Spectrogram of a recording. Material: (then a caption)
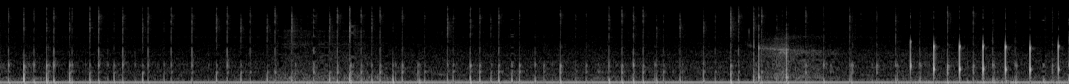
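Glass. Long nails tap rapidly over a clear, hollow glass Christmas bauble with a glittery base, held in both hands, producing a dense run of short, dry clicks and ticks. A steady low hum sits underneath throughout, and the final few seconds bring brighter, slightly ringing glassy taps.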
